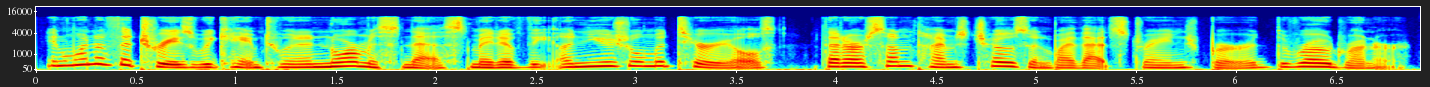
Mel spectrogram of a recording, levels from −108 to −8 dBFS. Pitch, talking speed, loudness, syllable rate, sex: 205 Hz, 235 wpm, -18 LUFS, 6.3 syllables/s, female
